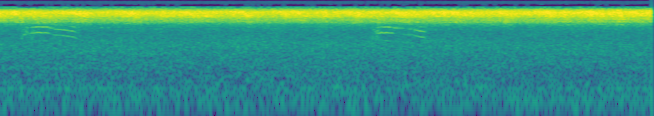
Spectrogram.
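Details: Dog-day cicada song: a steady, loud, high buzzing drone that holds without a break, with two faint short bird chirps near the start and around the four-second mark.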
